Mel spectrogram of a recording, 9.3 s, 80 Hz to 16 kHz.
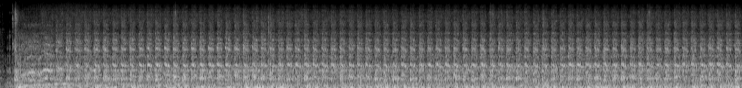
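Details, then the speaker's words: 1966 Plymouth Fury with new coil, plugs, wires, cap and rotor, 12 volts key-on: starter spins the engine at a steady, labored churn for several seconds but it never fires; owner then rechecks voltage. "there's absolutely no reason for this thing not to run i'm going to try it again and hope it"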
